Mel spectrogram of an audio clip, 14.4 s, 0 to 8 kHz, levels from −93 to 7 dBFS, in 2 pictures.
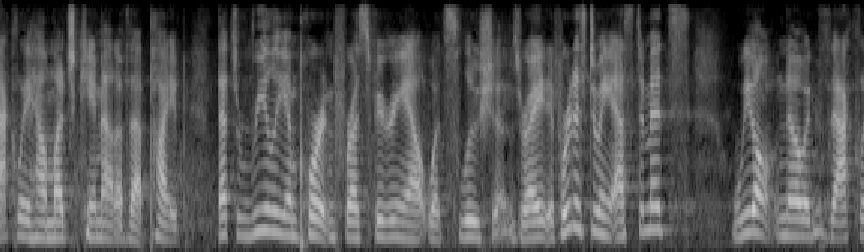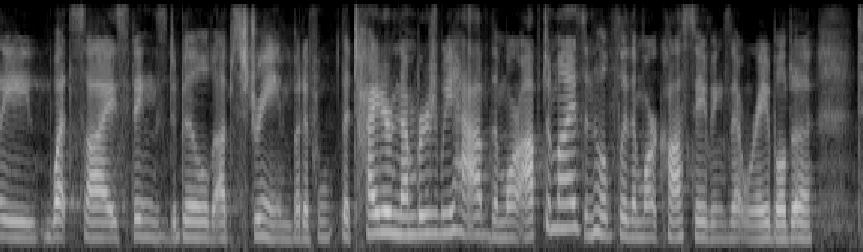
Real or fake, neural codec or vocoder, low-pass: fake; codec, 16 kHz, 4 kbps, FunCodec, trained on LibriTTS, 50 frames a second; 7.2 kHz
